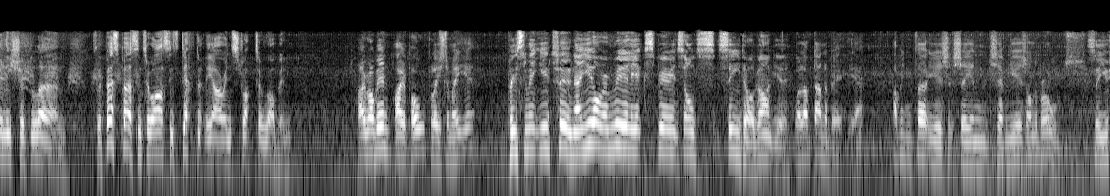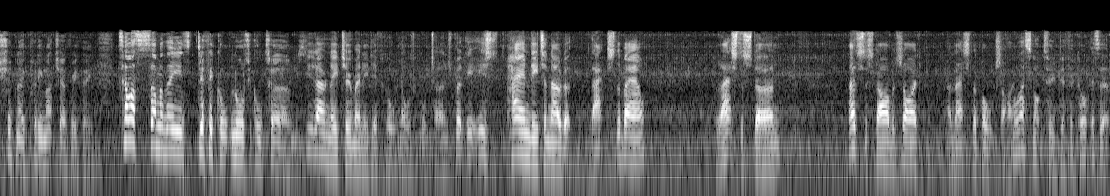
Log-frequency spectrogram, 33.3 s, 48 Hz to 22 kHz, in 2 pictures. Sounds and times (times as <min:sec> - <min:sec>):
Speech: 0:00.0 - 0:04.4, 0:05.4 - 0:26.4, 0:27.4 - 0:28.4, 0:29.4 - 0:33.3
Vehicle: 0:00.0 - 0:33.3.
